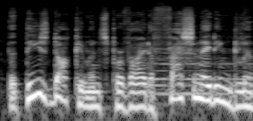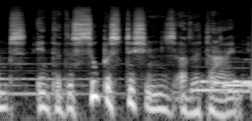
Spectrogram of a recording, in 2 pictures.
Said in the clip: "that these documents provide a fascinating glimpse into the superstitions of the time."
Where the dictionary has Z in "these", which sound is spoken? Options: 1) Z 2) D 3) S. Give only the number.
1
